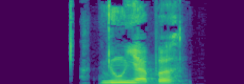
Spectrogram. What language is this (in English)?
Nawdm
